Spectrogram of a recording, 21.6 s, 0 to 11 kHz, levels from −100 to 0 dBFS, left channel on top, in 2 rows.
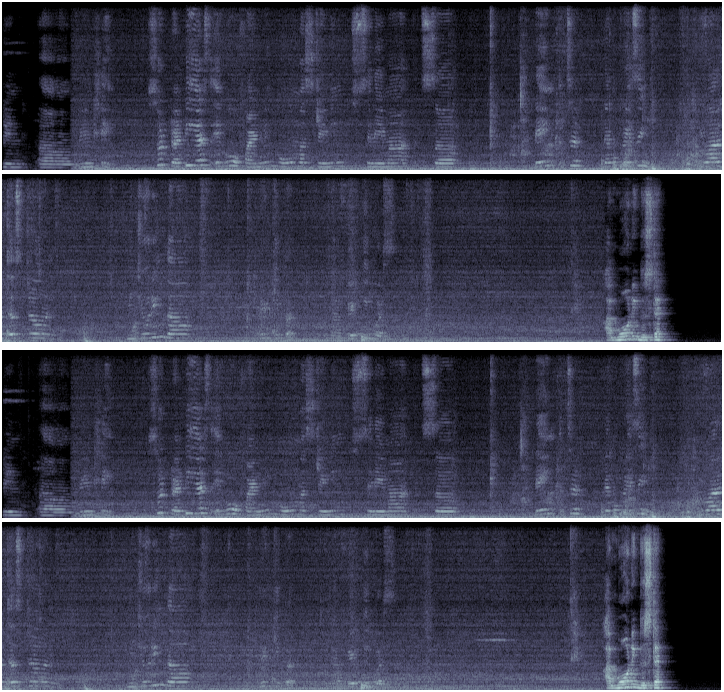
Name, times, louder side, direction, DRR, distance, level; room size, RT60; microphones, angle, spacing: voice 1, 0.0-1.7 2.2-6.9 7.4-7.6 7.9-9.8 10.4-11.6 12.6-13.7 14.5-15.3 15.7-16.6, equal, 30° left, 1.3 m, -43 dB
sound 1, 1.0-19.8, right 1 dB, ahead, 1.3 m, -51 dB
sound 2, 1.2-11.1, right 1 dB, 35° right, 0.7 m, -47 dB
Dog, 6.7-17.2, left 1 dB, 65° left, 1.1 m, -48 dB
voice 2, 19.8-20.7, right 5 dB, 70° right, 0.4 m, -31 dB
2.8 x 2.5 x 3.1 m
head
